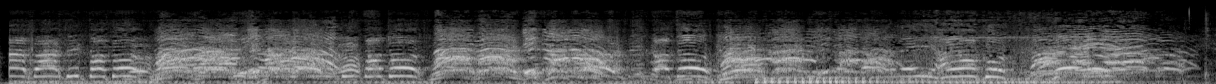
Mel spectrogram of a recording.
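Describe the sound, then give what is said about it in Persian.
Crowd of protesters chanting in the streets of Rask, Iran, rallying behind local Sunni clerics. Loud, rhythmic, many-voiced chants come in repeated swelling bursts, continuous throughout, over a steady low drone. “تصاویری که از راسک منتشر شده نشون میده که مردم توی خیابون‌ها هستن برای حمایت از مولوی عبدالغفار نقشبندی، امام جمعه اونجا که به دادگاه ویژه روحانیت احضار شده، و همچنین مولوی عبدالحمید که تحت فشار شهید حکومت است. صدای راسک رو میشنویم.”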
